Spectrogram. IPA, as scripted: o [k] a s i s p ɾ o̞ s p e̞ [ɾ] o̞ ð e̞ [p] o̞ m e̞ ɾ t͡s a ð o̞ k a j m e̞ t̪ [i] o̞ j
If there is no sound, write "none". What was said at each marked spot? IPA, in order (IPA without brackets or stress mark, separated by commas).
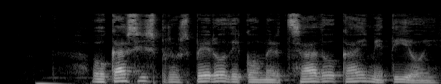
k, ɾ, k, i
